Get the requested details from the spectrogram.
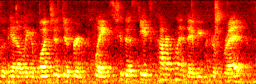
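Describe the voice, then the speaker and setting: Noticeable background noise and audible room echo. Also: woman. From US, Virginia (high school). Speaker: debate coach, college debater. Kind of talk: lecture. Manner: casual, filler-heavy ('like').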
